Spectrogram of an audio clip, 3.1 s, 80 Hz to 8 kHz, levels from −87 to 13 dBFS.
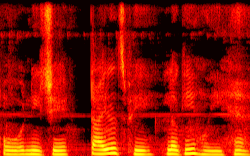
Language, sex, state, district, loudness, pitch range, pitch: Hindi, female, Punjab, Fazilka, -15 LUFS, 185-210 Hz, 195 Hz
